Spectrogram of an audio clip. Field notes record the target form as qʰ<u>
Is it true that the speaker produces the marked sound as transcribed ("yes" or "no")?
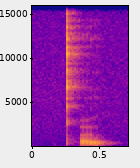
no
